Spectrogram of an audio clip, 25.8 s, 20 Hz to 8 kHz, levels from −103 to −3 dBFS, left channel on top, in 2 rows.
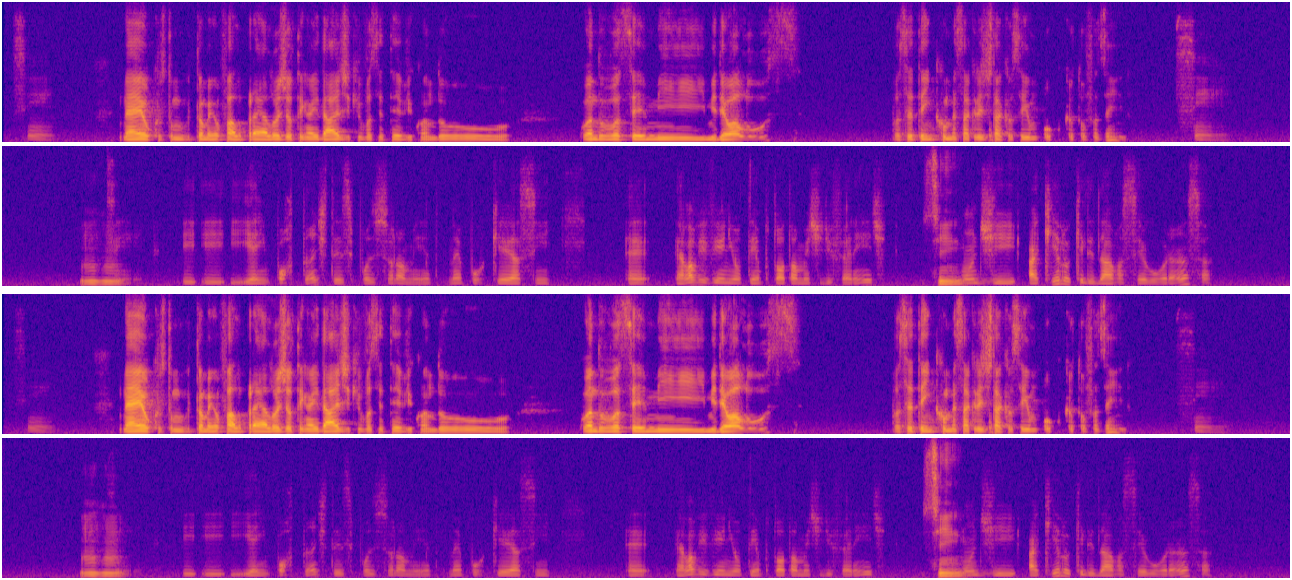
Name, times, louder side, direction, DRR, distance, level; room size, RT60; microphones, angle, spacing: voice 1, 0.1-0.5 11.7-12.3 13.9-14.3 14.7-18.7 19.1-19.3 19.6-21.7 22.5-25.0, left 3 dB, 80° left, 2.8 m, -41 dB
voice 2, 1.2-5.1 5.8-7.7 8.9-11.2 13.7-14.1 22.1-22.5, right 3 dB, 35° right, 1.6 m, -26 dB
head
